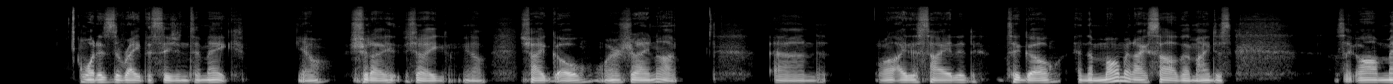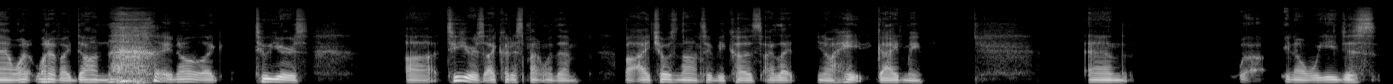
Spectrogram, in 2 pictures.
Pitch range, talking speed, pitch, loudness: 95-115 Hz, 170 wpm, 105 Hz, -20 LUFS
